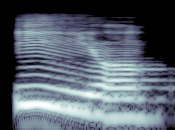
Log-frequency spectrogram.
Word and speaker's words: io: Next, ch'io, io, right? Io is io, I, the word for I. It's two distinct vowels. The e getting most of the stress, right?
